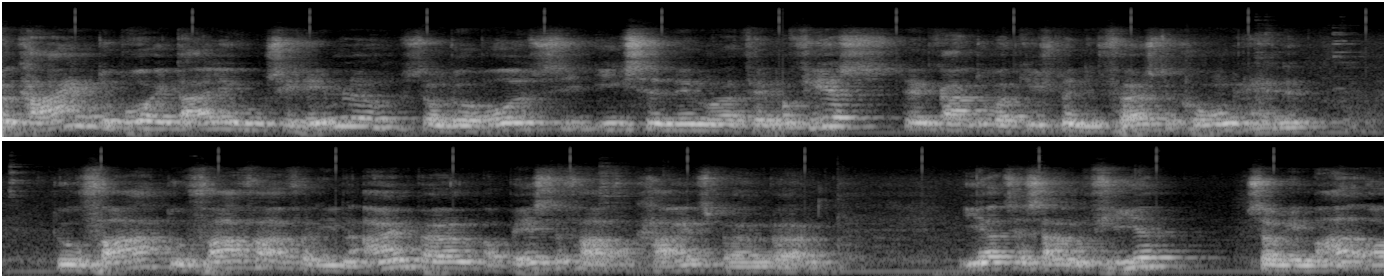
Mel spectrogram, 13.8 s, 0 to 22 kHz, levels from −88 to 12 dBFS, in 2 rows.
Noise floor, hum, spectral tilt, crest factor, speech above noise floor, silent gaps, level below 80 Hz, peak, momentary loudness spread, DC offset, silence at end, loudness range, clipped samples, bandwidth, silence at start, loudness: -46 dBFS; none; -4.5 dB/octave; 16 dB; 24 dB; none; -56 dBFS; -6 dBFS; 7 LU; under 0.1%; 0 s; 2 LU; under 0.1%; 18 kHz; 0 s; -22 LUFS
